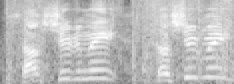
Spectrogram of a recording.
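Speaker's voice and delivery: high-pitched pleading protest; urgent protest. Real, not acted. Gamer under fire to whoever is shooting, urgent protest.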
